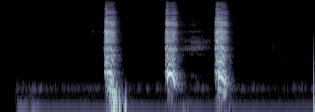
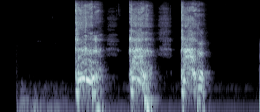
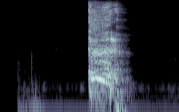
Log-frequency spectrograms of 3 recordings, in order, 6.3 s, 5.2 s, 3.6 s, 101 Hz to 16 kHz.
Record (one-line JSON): {"exhalation_length": "6.3 s", "exhalation_amplitude": 30523, "exhalation_signal_mean_std_ratio": 0.3, "three_cough_length": "5.2 s", "three_cough_amplitude": 32768, "three_cough_signal_mean_std_ratio": 0.48, "cough_length": "3.6 s", "cough_amplitude": 32768, "cough_signal_mean_std_ratio": 0.38, "survey_phase": "alpha (2021-03-01 to 2021-08-12)", "age": "65+", "gender": "Male", "wearing_mask": "No", "symptom_none": true, "smoker_status": "Ex-smoker", "respiratory_condition_asthma": false, "respiratory_condition_other": false, "recruitment_source": "REACT", "submission_delay": "4 days", "covid_test_result": "Negative", "covid_test_method": "RT-qPCR"}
